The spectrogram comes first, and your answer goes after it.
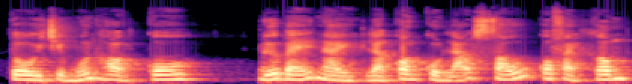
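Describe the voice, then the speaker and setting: A woman's voice: medium pitch, a little fast, darkish tone, natural voice. A woman voicing an elderly widow who questions her accuser in a firm, cold tone. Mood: suspicious.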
